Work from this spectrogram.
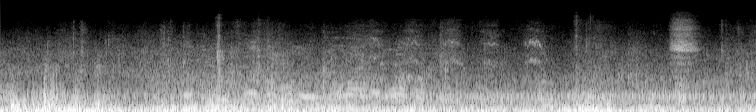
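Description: Strong wind buffets the microphone at a creek fishing spot in Dubai, a loud continuous low rumble with gusts throughout, while someone talks over it.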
